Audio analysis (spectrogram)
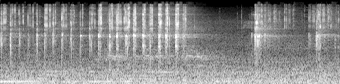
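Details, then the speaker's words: Garage door roller rocked by hand before replacement; quick bursts of light metallic clicking and rattling from excess wiggle, worn loose roller bearing causing a noisy, clanky door. "All that wiggle. This shouldn't be there."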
